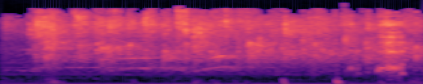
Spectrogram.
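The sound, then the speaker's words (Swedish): An audience applauds in a steady, dense patter of clapping that holds at an even level for about three seconds, with a few sharper individual claps standing out. The applause is for two people called forward for a small competition. “Ge dem en applåd.”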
